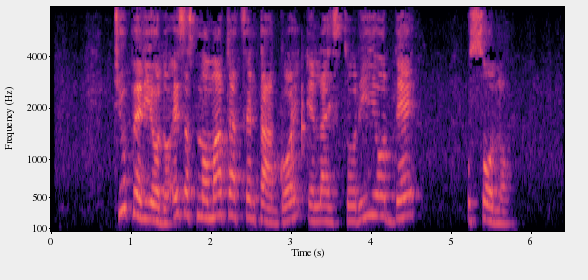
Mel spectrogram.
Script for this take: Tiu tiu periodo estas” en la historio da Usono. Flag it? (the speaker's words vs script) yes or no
yes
